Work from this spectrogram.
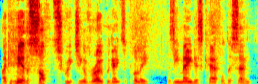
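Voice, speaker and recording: A man with a husky voice reading his own story aloud outdoors, in a dramatic storytelling style. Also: lowish voice, fast. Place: outdoors by a well.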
